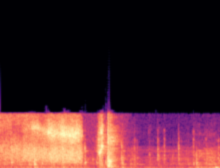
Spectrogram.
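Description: A dart thuds into a board.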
